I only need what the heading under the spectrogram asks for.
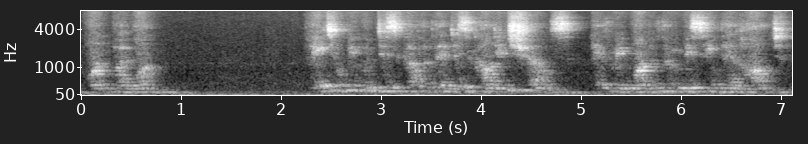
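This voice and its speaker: A man voicing a solemn, worried clockwork automaton in a video game, speaking in grave, measured phrases. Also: medium pitch, lightly acted. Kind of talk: video game character dialogue. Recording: echoey, distant, faint background noise.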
